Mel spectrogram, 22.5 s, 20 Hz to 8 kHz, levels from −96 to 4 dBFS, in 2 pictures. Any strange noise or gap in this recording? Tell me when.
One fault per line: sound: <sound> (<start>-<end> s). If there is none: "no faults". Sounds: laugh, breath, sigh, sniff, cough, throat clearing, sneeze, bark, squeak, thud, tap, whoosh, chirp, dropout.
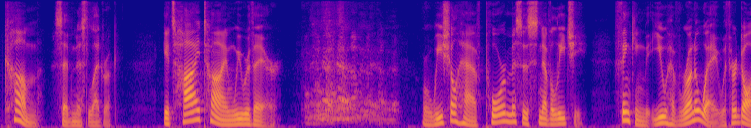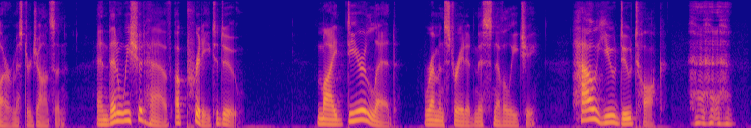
sound: laugh (4.5-6.1 s)
sound: laugh (21.6-22.3 s)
